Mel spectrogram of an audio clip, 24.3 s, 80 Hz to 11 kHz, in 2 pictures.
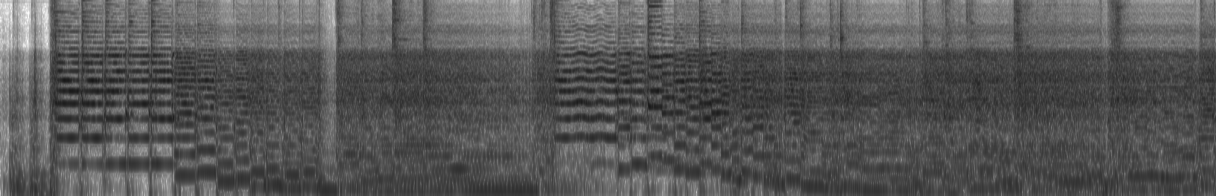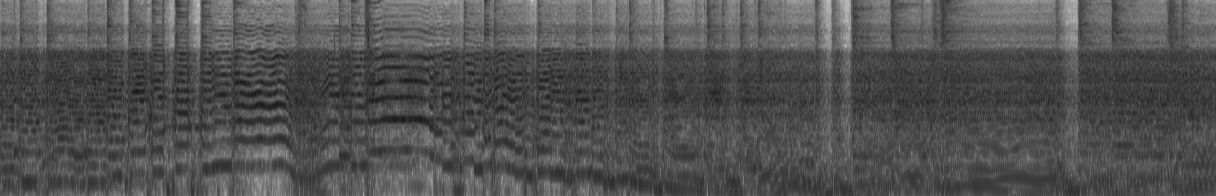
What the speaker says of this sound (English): we're going to put the stereo delays from the MPX1 on. And this time there's no modulation on them. They're on the tape echo setting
